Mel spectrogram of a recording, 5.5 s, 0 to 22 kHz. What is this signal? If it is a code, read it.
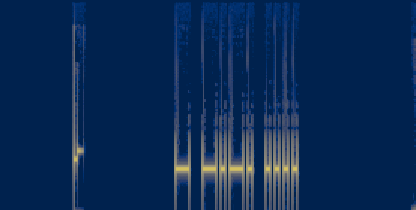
Morse code, heard as a keyed tone, about 19 wpm, 700 Hz. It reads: TCH
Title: Multi-letter Phonemes 20wpm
